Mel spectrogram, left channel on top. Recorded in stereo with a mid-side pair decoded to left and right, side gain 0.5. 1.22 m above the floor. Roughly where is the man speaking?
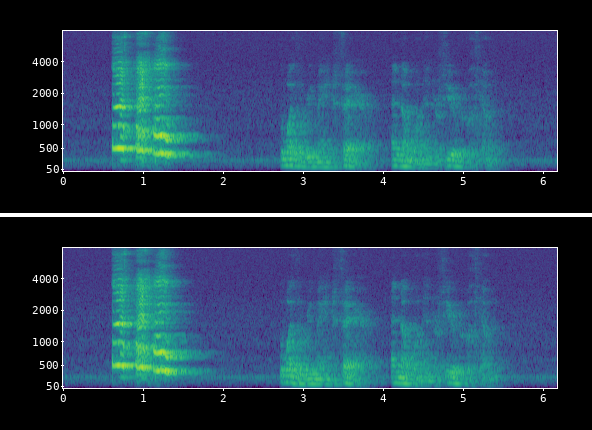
Ahead right.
